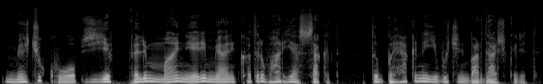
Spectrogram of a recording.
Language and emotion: Kashmiri, fearful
